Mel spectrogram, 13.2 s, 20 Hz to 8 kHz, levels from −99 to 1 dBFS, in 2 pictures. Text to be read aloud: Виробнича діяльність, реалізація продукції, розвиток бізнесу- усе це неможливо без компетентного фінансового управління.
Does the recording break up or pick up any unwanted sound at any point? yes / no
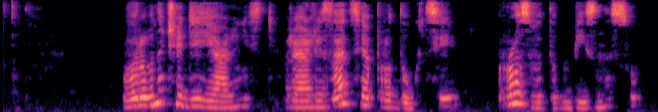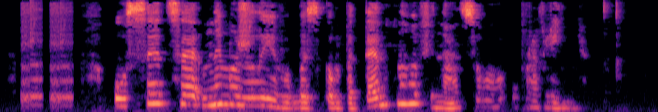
yes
